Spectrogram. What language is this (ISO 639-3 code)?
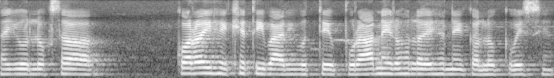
mai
